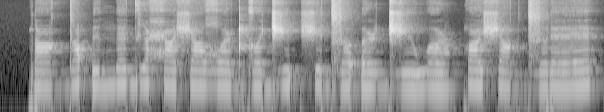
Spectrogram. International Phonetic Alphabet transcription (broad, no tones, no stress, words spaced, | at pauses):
ɾɑɡdˤɪ ʔɪŋɛd̪i ħɑʃɑʁʷæɖɡʌ d͡ʒiʔʃɪd͡zʌʔəɭ d͡ʒɪ wʌɭ qʷɪʃɑɡ d͡zəɾɛ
